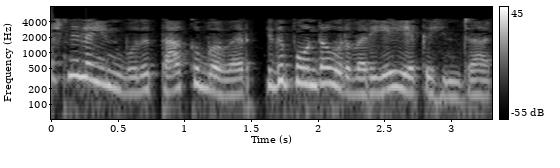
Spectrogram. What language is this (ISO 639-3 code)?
tam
